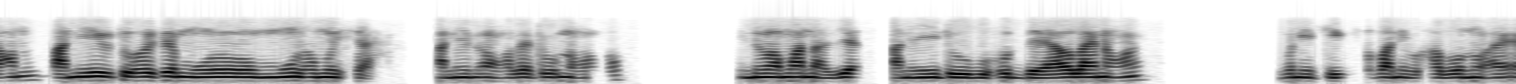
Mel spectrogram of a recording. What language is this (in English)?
Assamese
